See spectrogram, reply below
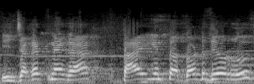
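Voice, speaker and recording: A man's voice: extremely high pitch, fairly even intonation, fairly quick, over music, crowd noise, low-quality recording. An actor playing a village man who lectures a son on respecting his mother. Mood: admonishing. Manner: preachy, admonishing.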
